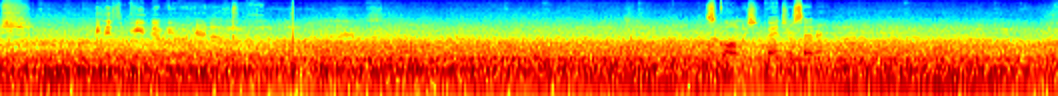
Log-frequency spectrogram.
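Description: Steady engine and tyre noise inside the cab of a truck driving on the highway, with a constant low hum and a sharp click about three seconds in.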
